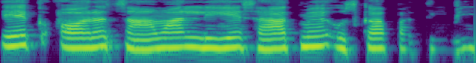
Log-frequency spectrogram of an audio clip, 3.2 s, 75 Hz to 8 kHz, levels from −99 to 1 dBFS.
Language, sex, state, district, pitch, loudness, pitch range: Hindi, female, Uttarakhand, Uttarkashi, 235 Hz, -16 LUFS, 220-250 Hz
